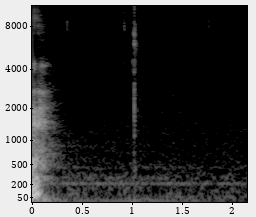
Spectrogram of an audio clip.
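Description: Near silence with one faint click about a second in.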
